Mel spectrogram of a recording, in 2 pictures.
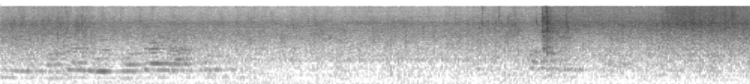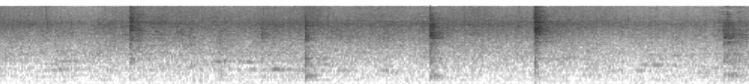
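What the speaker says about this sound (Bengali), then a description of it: "এখন এই মাছের মাথাটাকে ভালো করে ফ্রাই হবে" Fish head frying with chopped garlic in a pan over a raised gas flame, a steady sizzle broken by sharp stirring clacks and scrapes, with background noise throughout.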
